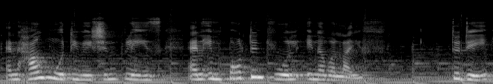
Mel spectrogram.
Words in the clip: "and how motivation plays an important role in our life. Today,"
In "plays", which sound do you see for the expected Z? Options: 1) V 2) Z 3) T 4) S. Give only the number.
2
